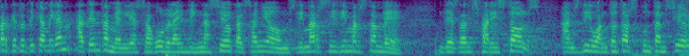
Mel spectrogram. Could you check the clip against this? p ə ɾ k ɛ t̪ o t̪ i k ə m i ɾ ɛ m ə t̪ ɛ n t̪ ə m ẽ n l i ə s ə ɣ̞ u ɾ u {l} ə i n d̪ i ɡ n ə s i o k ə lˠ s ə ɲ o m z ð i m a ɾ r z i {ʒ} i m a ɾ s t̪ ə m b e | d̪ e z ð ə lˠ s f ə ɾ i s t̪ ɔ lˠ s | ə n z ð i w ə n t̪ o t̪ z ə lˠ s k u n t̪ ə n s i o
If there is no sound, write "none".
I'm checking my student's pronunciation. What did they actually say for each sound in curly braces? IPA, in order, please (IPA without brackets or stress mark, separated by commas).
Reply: l, ð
